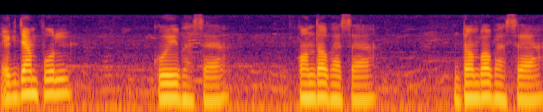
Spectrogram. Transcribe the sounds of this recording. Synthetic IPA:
ekd͡ʒampul | kujbʱasa | kɔnd̪ɔbʱasa | ɖɔmbɔbʱasa

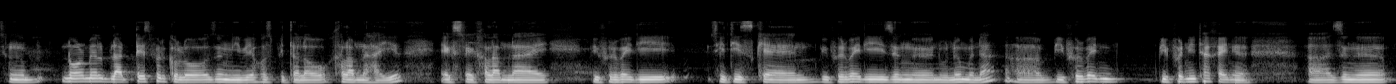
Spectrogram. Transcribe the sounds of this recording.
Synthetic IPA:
z̥ɯŋnɔɾmelblad̚tespʰɯɾkʰɯlɔzɯŋnibeɦɔspitalawkʰalamnaɦajɯekstɾekʰalamnajbipʰɯɾbajdi | sitiskʰenbipʰɯɾbajdizɯŋɯnunɯmɯnabipʰɯɾbaj | b̥ipʰɯɾnitʰakʰajnɯ | zɯŋɯ

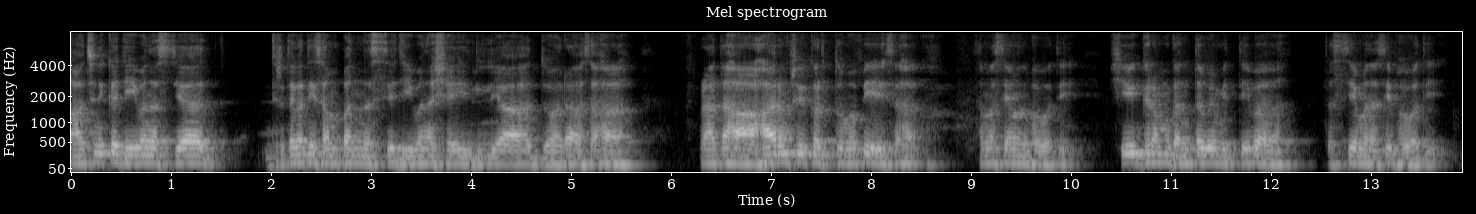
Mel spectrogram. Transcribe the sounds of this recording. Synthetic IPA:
aːd̪ʱunikɐd͡ʒiːʋɐnɐsjɐ | d̪ʱɾɪt̪ɐɡɐt̪isɐmpɐnːɐsjɐd͡ʒiːʋɐnɐʃɐjljaːɦɐd̪ʋaːɾaːsɐɦɐ̆ | pɾaːt̪ɐɦɐaːɦaːɾɐmʃʋiːkɐɾt̪umɐpisɐɦɐ̰ | sɐmɐsjaːmɐnubʱɐʋɐt̪ḭ | ʃiːɡʱɾɐmɡɐnt̪ɐʋimit̪ːeːʋɐ | t̪ɐsjɐmɐnɐsibʱɐʋɐt̪ḭ

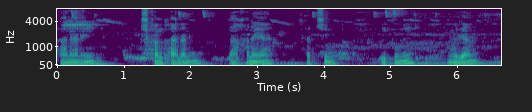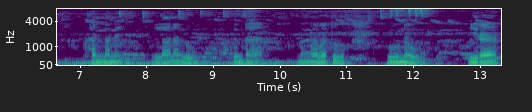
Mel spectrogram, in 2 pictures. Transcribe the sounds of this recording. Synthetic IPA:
ananij | si̥kʰaŋkʰanani | a̰kʰanajasatsin | ikʰuwnemɯzaŋ | kʰanːanelanaŋɡɯɯŋɦanɔŋaβatu | unaw | ɡiɾa

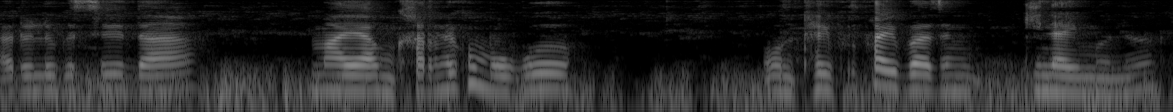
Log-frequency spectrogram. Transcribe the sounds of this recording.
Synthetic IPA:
aɾɯlɯɡɯsɯda | majaɯŋkʰaɾnajkʰɔmɔwbɯ | ɔntʰajpʰɯɾpʰajbazɯŋɡinajmɯnɯ

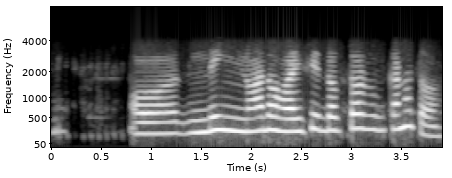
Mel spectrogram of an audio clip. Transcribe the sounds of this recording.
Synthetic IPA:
ɔnd̪iɲnɔwad̪ɔɦɔjsit̪̚ˀd̪ɔk̚t̪ɔɾkanat̪ɔ

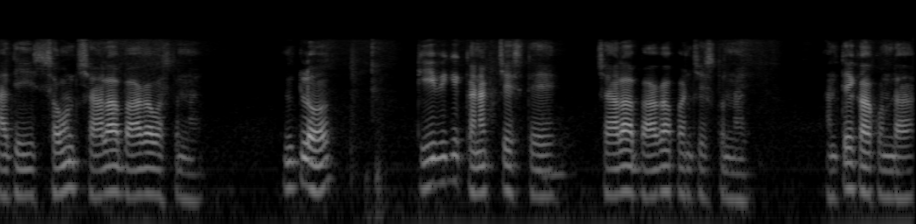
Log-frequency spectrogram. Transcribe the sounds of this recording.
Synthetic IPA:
ɐd̪isɐwɳɖt͡ʃaːlaːbʱaːɡaːʋɐst̪unːaːji | iɳʈlo̞ː | ʈiːʋikikɐnek̚ʈ̚t͡ʃe̞ːst̪e̞ː | t͡ʃaːlaːbʱaːɡaːpɐnit͡ʃe̞ːst̪unːaːji | ɐnt̪e̞ːkaːkuɳɖaː

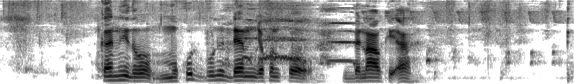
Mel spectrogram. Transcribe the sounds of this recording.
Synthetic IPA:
kanid̪ɔmukʰut̚bunidɛmd͡ʒɔkʰɔnkɔbɛnawkɛʔa

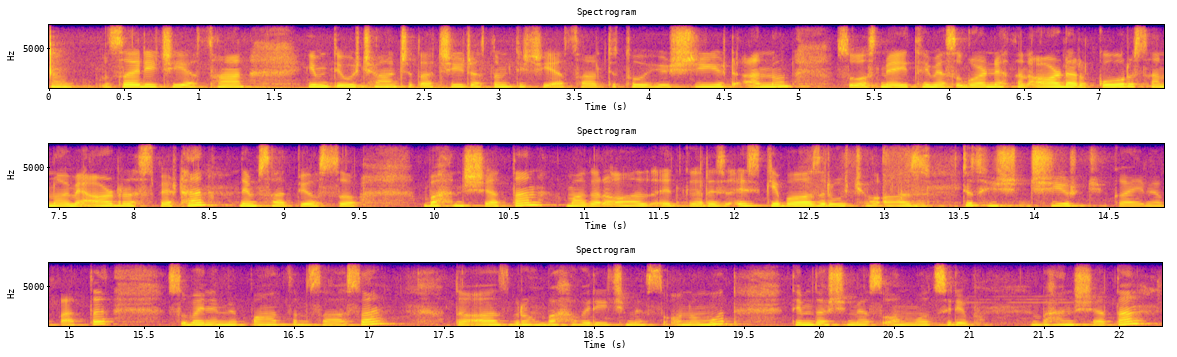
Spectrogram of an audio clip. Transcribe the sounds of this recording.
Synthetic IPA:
zɐːɾiːt͡ʃʰijɐt͡sʰaːnjimt̪iut͡ʃʰaːnt͡ʃʰit̪ɐt͡ʃʰiːʈɐst̪ɐmt̪it͡ʃʰijɐ̰t͡sʰaːnt̪it̪ʰuːɦiʃiːʈʰɐnon | sosmʲeit̪ʰɨmesɡɐɽnʲet̪ʰɐnaːɾɖɐɾkoːɾusɐnoːmeʔaːɾɖɐɾɐspeʈʰɐnt̪imsaːt̪̚pʲioːsɨ | bɐhɐnʃɐt̪ɐnmɐɡɐɾaːzɡɐɾɐzʲkibaːzɾuːt͡ʃʰoʔaːzt̪it̪ʰiʃiːʈʰt͡ʃʰi̥kaːjimepɐt̪ɨsubɐnʲɐmepãːt͡sɐnsaːsɐnt̪ɨʔaːzbɾoːɦbɐɦʋɐɾiːt͡ʃʰimesɐ̰nomut̪t̪imʲd̪ɐt͡ʃʰimʲeso̰nmot̪siɾʲi | bɐɦɐnʃɐt̪ɐn

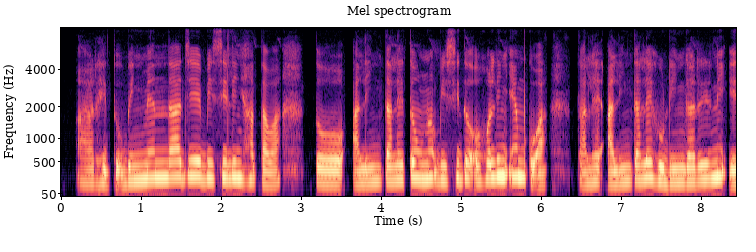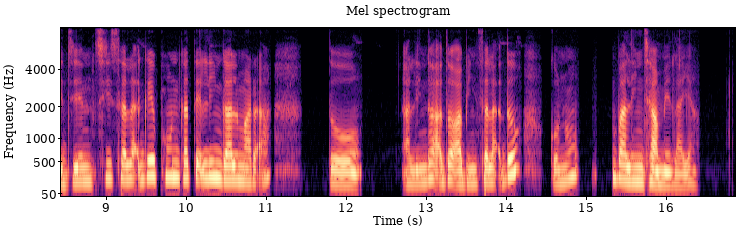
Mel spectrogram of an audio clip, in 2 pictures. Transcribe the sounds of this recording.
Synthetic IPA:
aɾɦɛt̪uʔbiɲmɛnd̪ad͡ʒɛbisiliɲɦat̪awat̪ɔaliɲt̪alɛt̪ɔunɔʔbisid̪ɔʔɔɦɔliɲɛmkɔʔat̪alɛʔaliɲt̪alɛɦuɖiɲɡaɾiɾniʔɛd͡ʒɛnsisala̰ʔɡɛpʰunkat̪ɛt̪̚liɲɡalmaɾa̰ʔa | t̪ɔ | aliɲd̪ɔʔa̰d̪ɔabiɲsala̰ʔd̪ɔkɔnɔʔ | baliɲd͡ʒʰamɛlaja

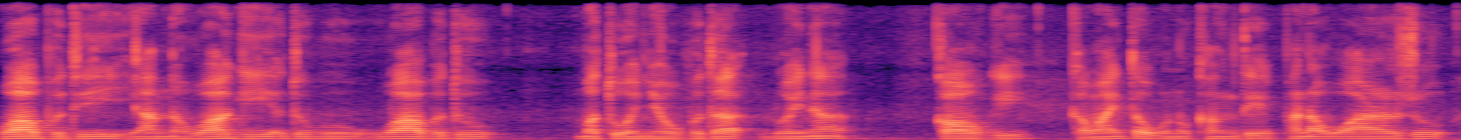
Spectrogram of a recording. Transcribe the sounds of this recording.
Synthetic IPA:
wabudijamnɐwaɡiɐdubuwabɐdu | mɐtonjɐwbɐdɐlojnɐ | kawɡikɐmajntɐwbɐnukʰɐŋdepʰɐnɐwaɾɐzu

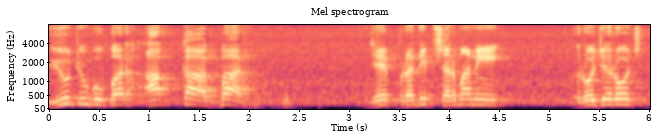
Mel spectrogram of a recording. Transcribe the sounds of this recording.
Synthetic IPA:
juʈjubupəɾap̚kaəɡbaɾ | d͡ʒepɾəd̪ipʃəɾmani | ɾod͡ʒəɾod͡ʒ

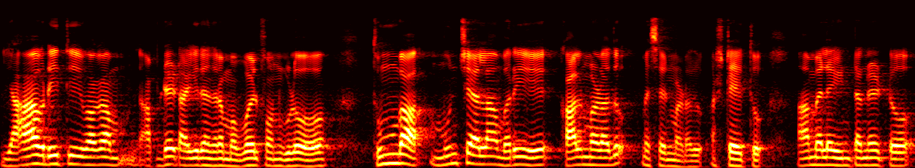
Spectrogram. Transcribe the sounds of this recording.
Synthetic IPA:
jaːʋɾiːt̪iːʋaːɡɐɐ̰pɖe̞ːʈaːɡid̪eɐnd̪ɐɾemobɐjlpʰo̞ːnɡɐɭu | t̪umbɐmuɲt͡ʃeɛlːabɐɾikaːlmaːɽoːd̪umeseːd͡ʒmaːɽoːd̪uɐʂʈe̞ːjt̪ːu | aːmeːle̞iɳʈɐɾne̞ʈːu

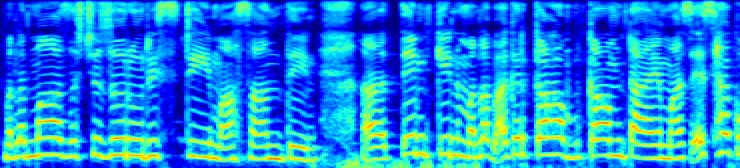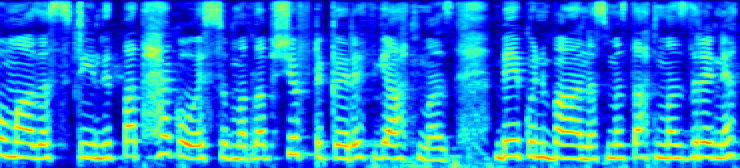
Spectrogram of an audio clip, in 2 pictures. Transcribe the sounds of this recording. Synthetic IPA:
mɐt̪lɐbmaːzɐst͡ʃʰizɐɾuːɾisʈiːmaːsaːnd̪inʲt̪emkinmɐt̪lɐbɐɡɐɾkamkaːmʈaːjmaːsesakomãːzɐsʈiːmd̪it̪̚ʰpɐt̪ʰhakoesmɐt̪lɐbʃifʰʈkɐɾet̪ʰjʲaːt̪ʰmɐnzbeːkunʲbaːnɐsmɐzt̪ɐt̪ʰmɐnzɾɐnʲɐt̪ʰ

